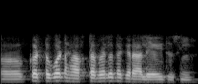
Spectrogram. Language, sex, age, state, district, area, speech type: Punjabi, male, 18-30, Punjab, Rupnagar, rural, conversation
